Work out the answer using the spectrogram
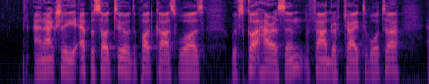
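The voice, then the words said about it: London English accent. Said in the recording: “I'm a Londoner, as you can probably tell from my accent”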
